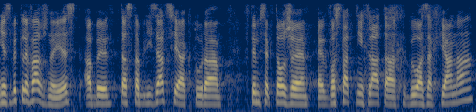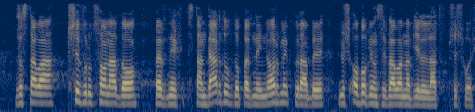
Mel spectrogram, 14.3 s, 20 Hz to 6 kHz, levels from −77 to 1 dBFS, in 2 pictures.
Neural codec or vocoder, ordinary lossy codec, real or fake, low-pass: codec, 16 kHz, 4 kbps, FunCodec, trained on Chinese and English, 50 frames a second; none; fake; 5.4 kHz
